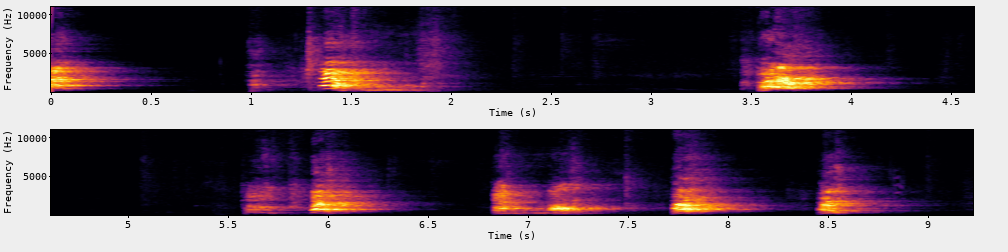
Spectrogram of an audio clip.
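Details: Spoodle Loki, now past puppyhood, chasing shadows with an irregular run of about eight sharp barks, including quick pairs, with pauses of one to two seconds between bursts.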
